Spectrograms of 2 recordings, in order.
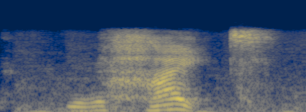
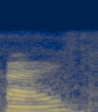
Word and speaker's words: height: in Spanish it's alight height Height. Height. Remember this is an I sound. Height. Height. Good. The normal I like the word white. Like the word lion.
